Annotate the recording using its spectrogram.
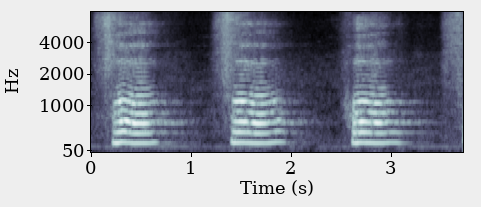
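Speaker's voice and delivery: ফ as a blown F; teeth-on-lip F. Shown as a demonstration. Teacher contrasting the two sounds, ফ as airy F. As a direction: push air through teeth and lip on ফ. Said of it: "এটা".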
